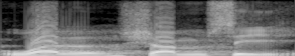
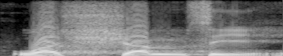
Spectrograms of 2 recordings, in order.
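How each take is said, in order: First: The l sound is pronounced before sy. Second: The l sound is dropped before sy. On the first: The speaker calls it wrong. "bukan wal syamsi" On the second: The speaker calls it right. "alnya langsung dihilangkan, jadi dari wa ke sya"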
